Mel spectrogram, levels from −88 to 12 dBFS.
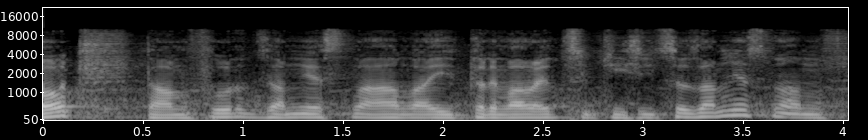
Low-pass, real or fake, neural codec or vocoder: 9.9 kHz; fake; codec, 44.1 kHz, 1.7 kbps, Pupu-Codec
